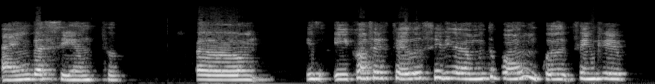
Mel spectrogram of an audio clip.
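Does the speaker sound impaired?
Yes: Down syndrome; on phone line during radio interview.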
